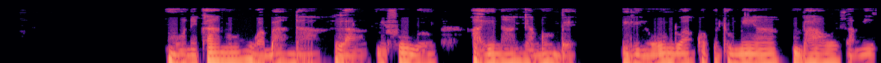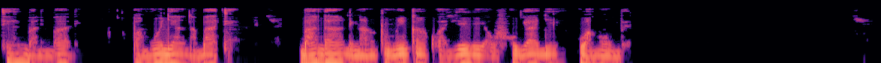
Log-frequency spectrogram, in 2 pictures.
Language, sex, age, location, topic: Swahili, male, 25-35, Dar es Salaam, agriculture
